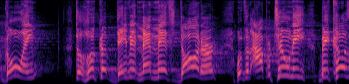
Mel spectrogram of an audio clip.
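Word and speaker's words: Mamet: let's just be real David Mt I think that's how his name is pronounced is a legendary screenwriter are you trying to convince me that if your last name was mamt and you asked for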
